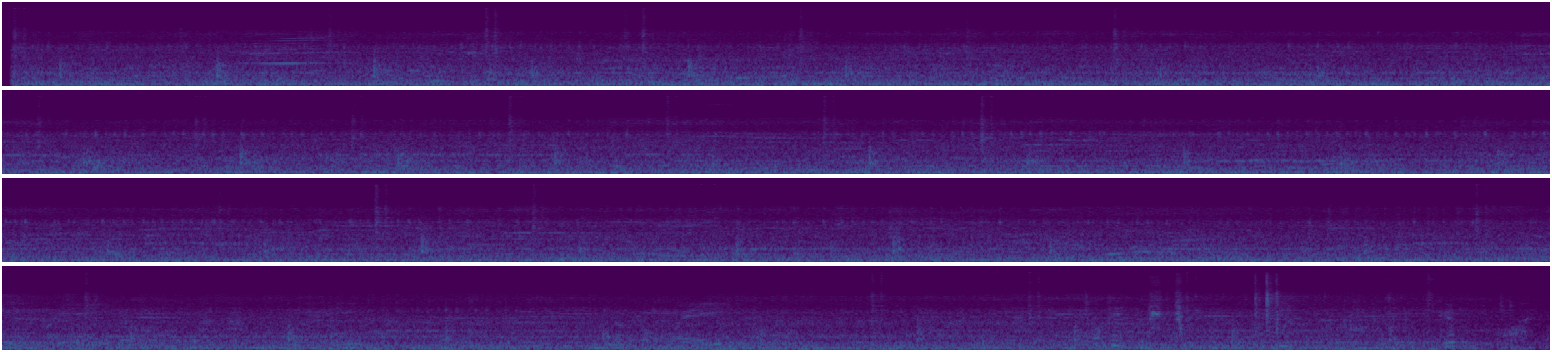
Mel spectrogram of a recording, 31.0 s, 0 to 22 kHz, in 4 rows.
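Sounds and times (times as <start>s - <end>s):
low machinery hum: 0.0s - 30.9s
murmur of voices: 0.1s - 30.9s.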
